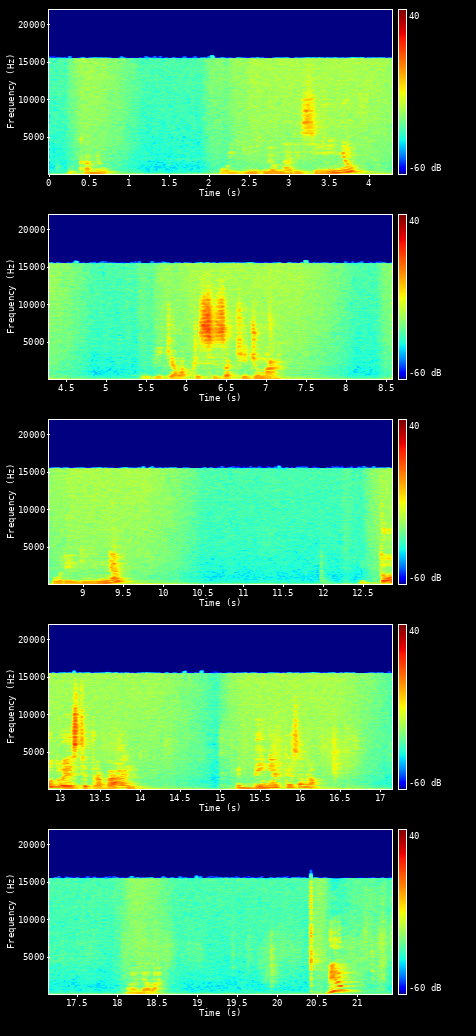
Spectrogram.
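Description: A woman speaks calmly and clearly, close to a microphone.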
